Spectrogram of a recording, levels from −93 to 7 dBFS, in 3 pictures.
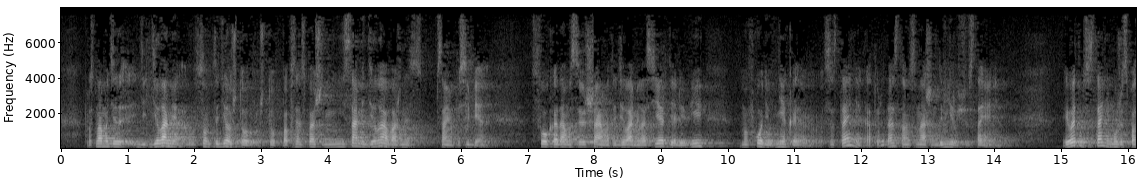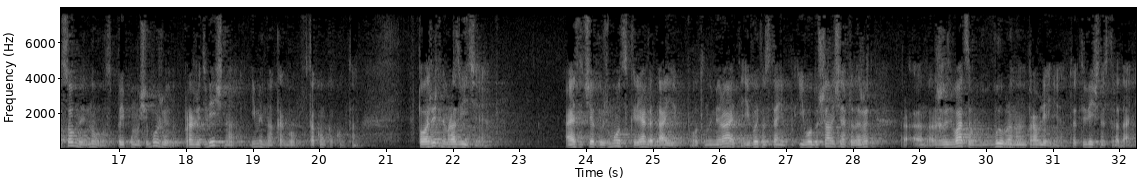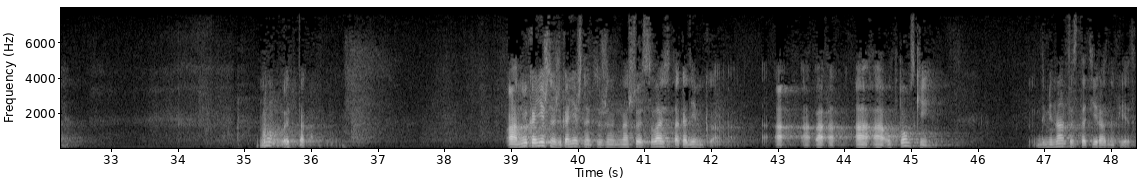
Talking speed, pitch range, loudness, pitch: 140 wpm, 120-150 Hz, -29 LUFS, 130 Hz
